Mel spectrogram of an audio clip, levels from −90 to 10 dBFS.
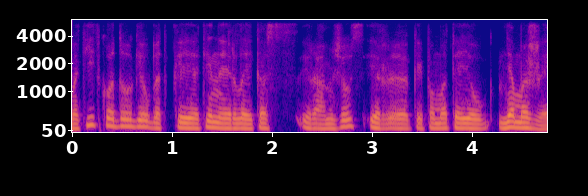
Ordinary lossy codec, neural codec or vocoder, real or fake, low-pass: Opus, 16 kbps; none; real; 5.4 kHz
